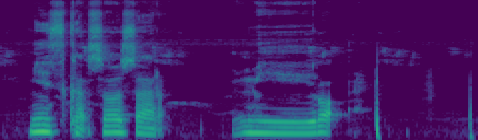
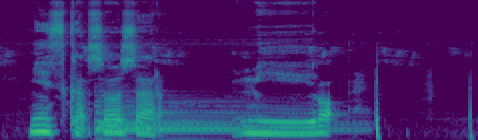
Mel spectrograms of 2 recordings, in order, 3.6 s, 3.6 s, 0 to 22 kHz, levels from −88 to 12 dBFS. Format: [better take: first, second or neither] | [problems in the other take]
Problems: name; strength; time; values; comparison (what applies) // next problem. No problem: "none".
first | background sound (Piano); 7 dB below the speech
